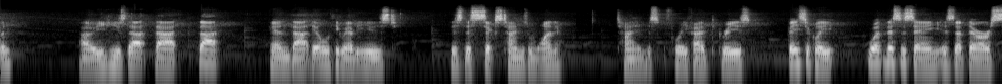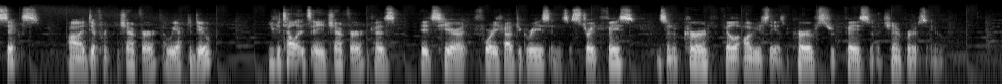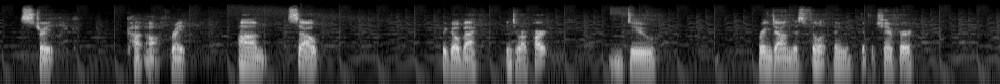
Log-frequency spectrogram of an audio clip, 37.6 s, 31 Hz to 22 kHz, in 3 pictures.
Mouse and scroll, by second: 1.2 click, 1.5 click, 2.1 click, 3.0 click, 4.0 click, 21.8 click, 23.4-24.6 drag, 29.8 click, 31.2 middle click, 34.5 click, 35.7 click.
